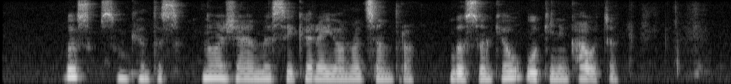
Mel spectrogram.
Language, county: Lithuanian, Tauragė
